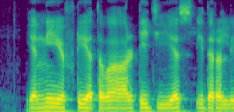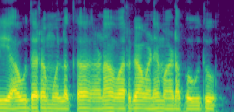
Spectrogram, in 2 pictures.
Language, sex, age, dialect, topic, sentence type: Kannada, male, 25-30, Coastal/Dakshin, banking, question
